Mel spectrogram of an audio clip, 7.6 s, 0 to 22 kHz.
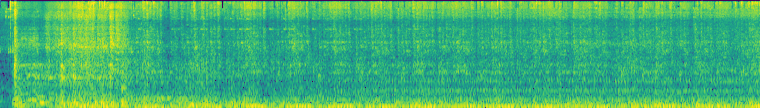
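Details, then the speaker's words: Classic Ford at -30 degrees: a brief cranking burst catches almost at once into a steady, deep, slightly uneven run, hard cold start. "See, minus 30, and that's all it took to really start her. Although she might stall, but oh yeah, she stalled."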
